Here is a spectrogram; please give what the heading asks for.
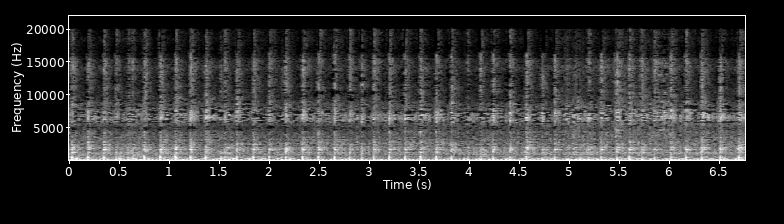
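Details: Yamaha RX King two-stroke idling after reboring to 175 oversize piston, replacing the shaved piston that caused a rough rattling noise: even, crisp regular pops with no rattle or knock; noticeably smoother, normal idle.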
